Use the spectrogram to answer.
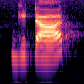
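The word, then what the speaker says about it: guitar: गिटार, इसमें भी देखिए ग के ऊपर ई की मात्रा है, गिटार, मतलब हम इसको उच्चारण करते हैं, तो यहाँ यू जो है वो साइलेंट है।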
